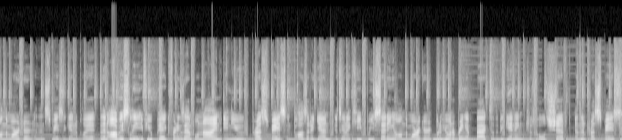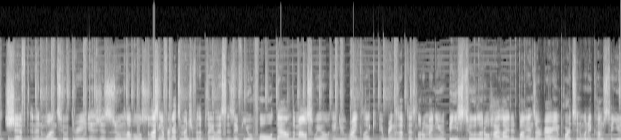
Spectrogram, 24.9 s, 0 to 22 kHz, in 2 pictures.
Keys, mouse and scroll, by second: 0.9 space, 1.4 scroll up 2, 1.4-1.7 scroll down 4, 4.0 click, 4.4 space, 5.8 space, 11.5-15.3 typing, 19.4 right click, 21.6 click, 21.9 click, 22.6 click, 22.8 click.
